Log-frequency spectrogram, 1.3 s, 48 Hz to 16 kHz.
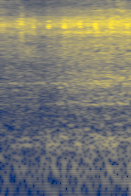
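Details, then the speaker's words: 2006 Chevy Uplander wheelchair-accessible van, 175k miles: a steady, even idle hum with a constant airy hiss and no misses, knocks or surging, and no visible leaks. Normal idle. "let's listen to it run listen to it run s just fine there's no visible leaks up top idle smoothly"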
